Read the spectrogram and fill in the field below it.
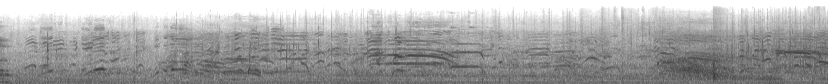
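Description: A stadium crowd murmurs and rises in excitement.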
